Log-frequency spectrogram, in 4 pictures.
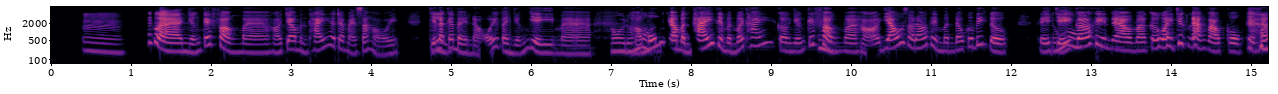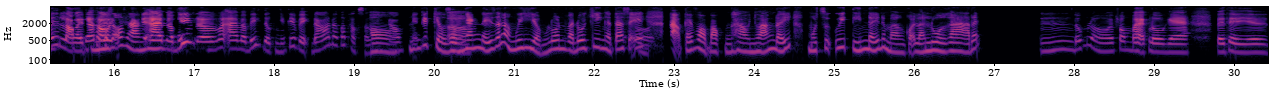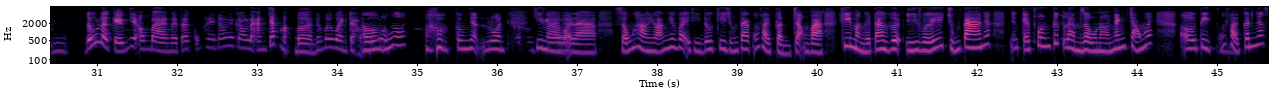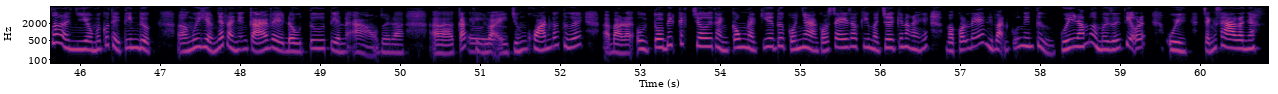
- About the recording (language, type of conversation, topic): Vietnamese, podcast, Bạn nghĩ sao về các trào lưu trên mạng xã hội gần đây?
- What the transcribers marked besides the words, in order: tapping; laughing while speaking: "quan chức"; chuckle; laughing while speaking: "ờ"; other background noise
